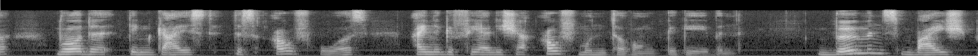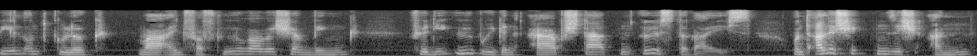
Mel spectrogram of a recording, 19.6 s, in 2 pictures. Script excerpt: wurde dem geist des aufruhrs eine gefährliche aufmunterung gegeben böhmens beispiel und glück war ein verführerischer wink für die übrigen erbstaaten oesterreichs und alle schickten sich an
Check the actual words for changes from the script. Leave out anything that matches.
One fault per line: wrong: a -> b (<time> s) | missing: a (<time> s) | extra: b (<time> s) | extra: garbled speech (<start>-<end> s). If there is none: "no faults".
no faults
